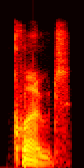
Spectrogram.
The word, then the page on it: quote: British English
